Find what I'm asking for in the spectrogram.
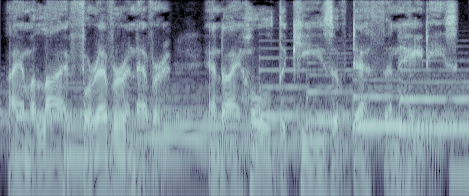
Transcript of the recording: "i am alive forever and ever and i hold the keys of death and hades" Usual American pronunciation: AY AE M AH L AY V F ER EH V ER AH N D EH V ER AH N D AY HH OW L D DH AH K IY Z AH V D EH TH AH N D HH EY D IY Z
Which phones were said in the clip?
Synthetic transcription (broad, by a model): AY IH M AH L AY V F ER EH V ER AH N EH V ER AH N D AY HH OW L D DH AH K IY Z AH V D EH TH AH N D HH EY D IY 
